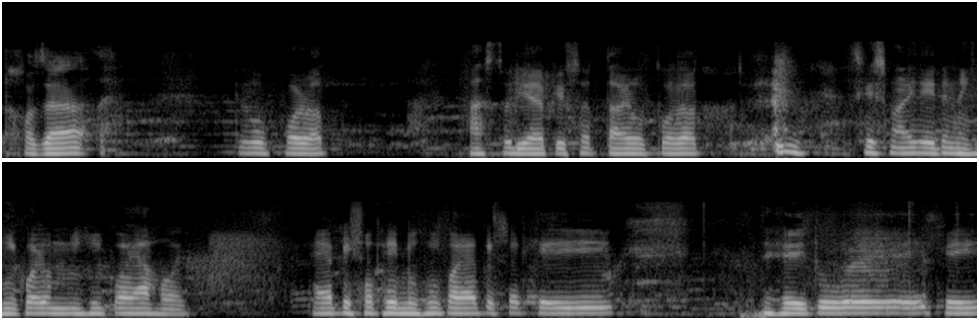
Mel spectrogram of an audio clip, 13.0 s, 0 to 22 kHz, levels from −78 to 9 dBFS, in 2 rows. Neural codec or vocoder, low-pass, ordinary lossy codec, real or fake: codec, 16 kHz, 2 kbps, X-Codec, HuBERT features, trained on general audio; none; none; fake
